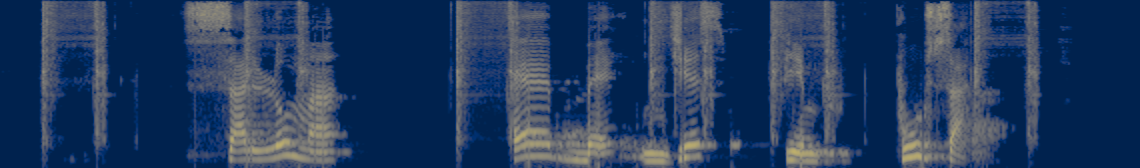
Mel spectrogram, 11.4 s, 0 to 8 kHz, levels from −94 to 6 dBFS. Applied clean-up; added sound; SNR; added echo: classical method spectral subtraction.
